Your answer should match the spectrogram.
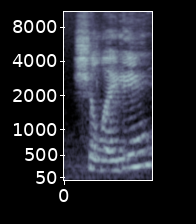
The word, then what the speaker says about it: chelating: Remember that word I asked you to pronounce? Mm-hmm. It was that word. Chelating?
